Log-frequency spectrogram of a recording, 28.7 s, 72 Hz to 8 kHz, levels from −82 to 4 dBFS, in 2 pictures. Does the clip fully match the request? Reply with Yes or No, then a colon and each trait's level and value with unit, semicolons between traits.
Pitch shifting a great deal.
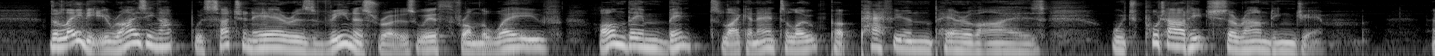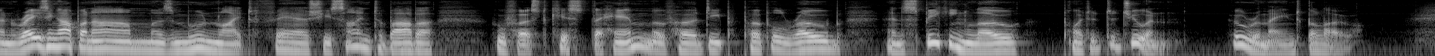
Yes: wide, 6.0 semitones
